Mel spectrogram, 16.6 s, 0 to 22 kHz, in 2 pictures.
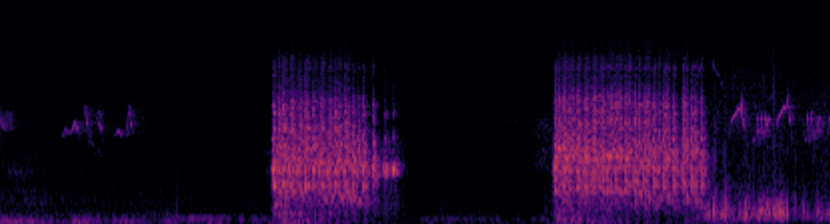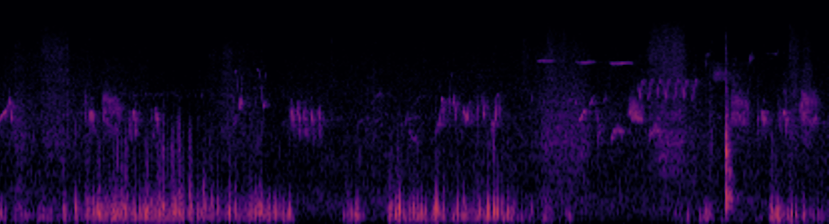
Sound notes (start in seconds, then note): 2.7 imitates animal noises; 9.0 birds chirping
